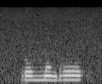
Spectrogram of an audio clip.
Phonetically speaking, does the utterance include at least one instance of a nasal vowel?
yes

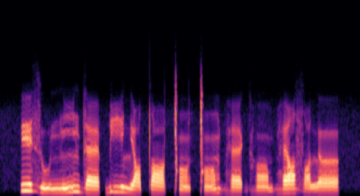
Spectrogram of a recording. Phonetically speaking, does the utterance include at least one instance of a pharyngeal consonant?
no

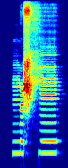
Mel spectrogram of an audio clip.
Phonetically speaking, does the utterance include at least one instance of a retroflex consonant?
yes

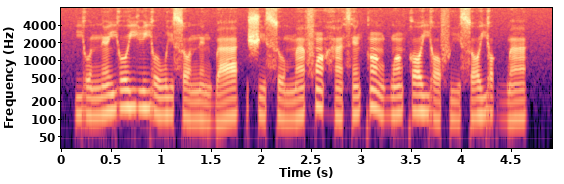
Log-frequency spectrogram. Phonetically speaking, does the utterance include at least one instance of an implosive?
no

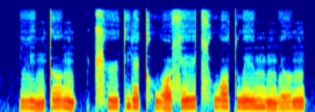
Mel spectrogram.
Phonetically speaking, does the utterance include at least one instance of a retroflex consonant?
yes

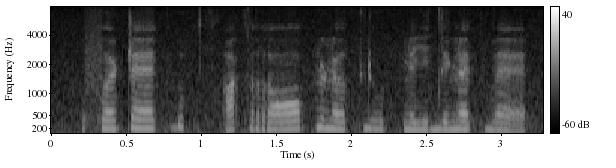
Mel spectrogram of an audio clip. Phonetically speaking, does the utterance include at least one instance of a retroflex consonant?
yes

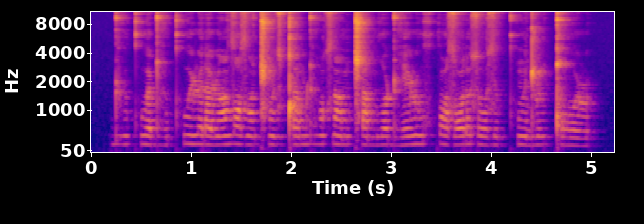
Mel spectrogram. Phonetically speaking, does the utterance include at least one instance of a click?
yes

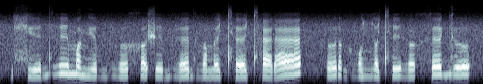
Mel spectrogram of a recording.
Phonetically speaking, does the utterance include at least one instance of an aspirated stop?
yes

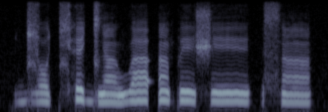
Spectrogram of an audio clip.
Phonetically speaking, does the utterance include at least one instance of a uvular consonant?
no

